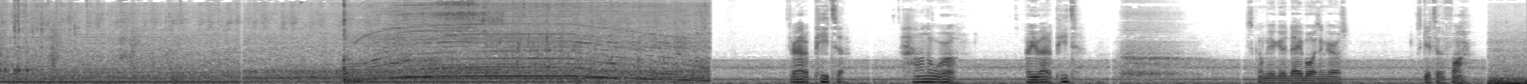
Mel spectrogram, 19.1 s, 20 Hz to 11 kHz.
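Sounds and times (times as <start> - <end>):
coffee pouring into cup: 0.0 - 2.4
machine hum: 0.0 - 19.0
machine whine: 0.1 - 9.9.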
